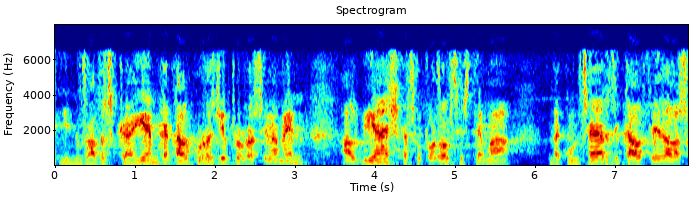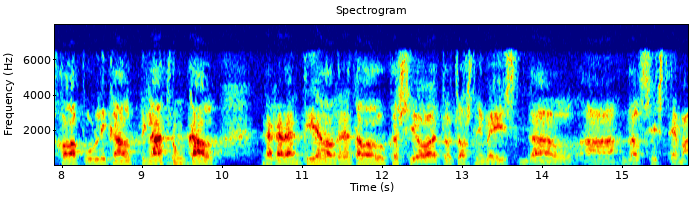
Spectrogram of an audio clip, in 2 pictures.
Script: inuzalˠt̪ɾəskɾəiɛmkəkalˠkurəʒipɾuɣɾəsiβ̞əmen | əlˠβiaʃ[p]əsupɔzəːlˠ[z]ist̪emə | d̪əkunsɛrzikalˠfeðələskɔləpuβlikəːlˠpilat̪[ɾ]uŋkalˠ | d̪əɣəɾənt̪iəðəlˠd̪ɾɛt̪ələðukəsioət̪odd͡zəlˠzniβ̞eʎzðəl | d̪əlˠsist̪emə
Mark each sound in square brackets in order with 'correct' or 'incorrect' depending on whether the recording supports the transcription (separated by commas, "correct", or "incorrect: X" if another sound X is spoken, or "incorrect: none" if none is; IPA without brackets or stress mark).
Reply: incorrect: k, incorrect: s, correct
